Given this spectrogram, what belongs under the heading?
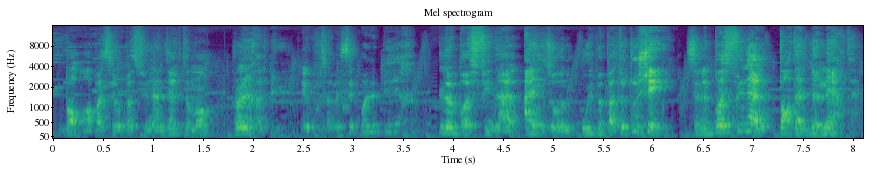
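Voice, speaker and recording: A man's voice: fairly high pitch, animated, fairly quick, few pauses. Sarcastic guy reviewing retro games, swears a lot, roomy echo, bit of music behind. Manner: sarcastic, foul-mouthed. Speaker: host of a retro video game review show. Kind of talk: humorous scripted review narration.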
